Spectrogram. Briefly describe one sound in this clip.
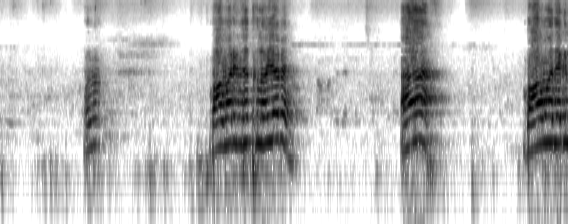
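A man sings drawn-out phrases through a microphone, in short bursts with pauses between.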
